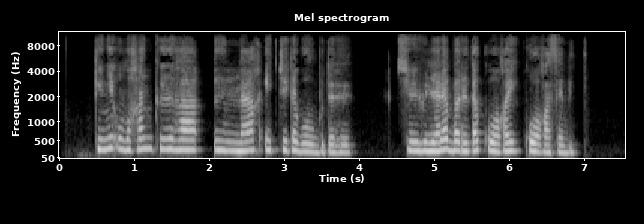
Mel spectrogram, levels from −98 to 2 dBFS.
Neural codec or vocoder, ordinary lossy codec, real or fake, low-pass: codec, 44.1 kHz, 2.6 kbps, SNAC; MP3, 48 kbps; fake; 10.8 kHz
